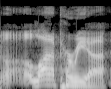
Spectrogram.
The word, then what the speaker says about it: Lana Parrilla: And I mean, Lana Parrilla, and I thank you to the Twitter user who pointed out that I was pronouncing that incorrectly previously.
